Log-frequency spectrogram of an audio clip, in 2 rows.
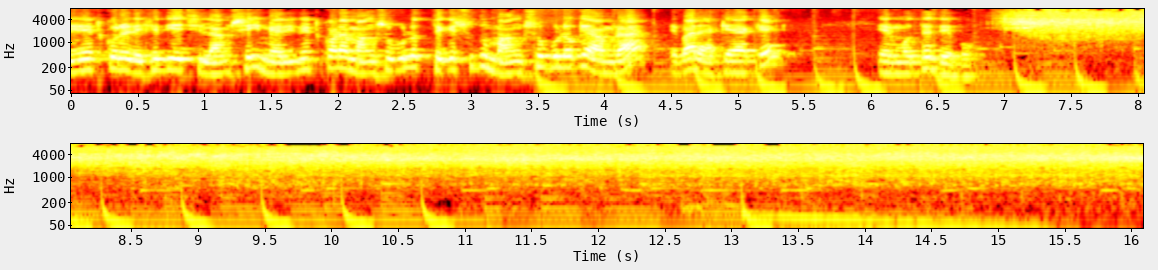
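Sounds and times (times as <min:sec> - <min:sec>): chicken sizzling in hot oil: 0:06.9 - 0:16.0.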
